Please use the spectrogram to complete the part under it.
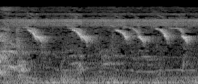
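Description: Several short, rising bird calls repeat in quick succession, like hens clucking nearby, over a faint background hiss.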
